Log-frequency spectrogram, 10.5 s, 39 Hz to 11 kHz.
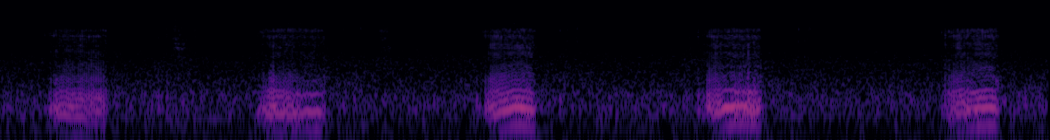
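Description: Regular low rumbling snores, five in about ten seconds, roughly 26 breaths a minute, with quiet pauses between them.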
